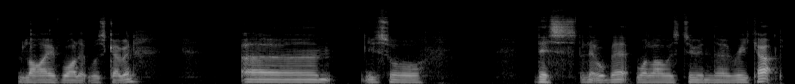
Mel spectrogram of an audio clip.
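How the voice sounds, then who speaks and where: A man with an English accent, fairly low pitch and flat, monotone intonation, at a very slow pace with long, frequent pauses, on a very clean recording with a silent background. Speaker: day trader. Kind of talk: trading recap. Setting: at home, late at night. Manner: quiet.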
